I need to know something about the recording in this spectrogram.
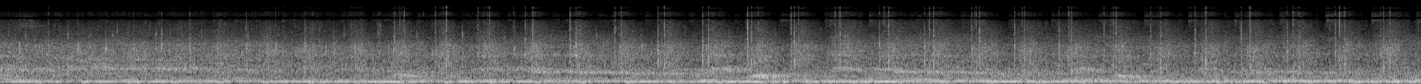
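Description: Football stadium crowd cheering and clapping over music from the stadium PA. The clapping grows dense from about four seconds in.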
